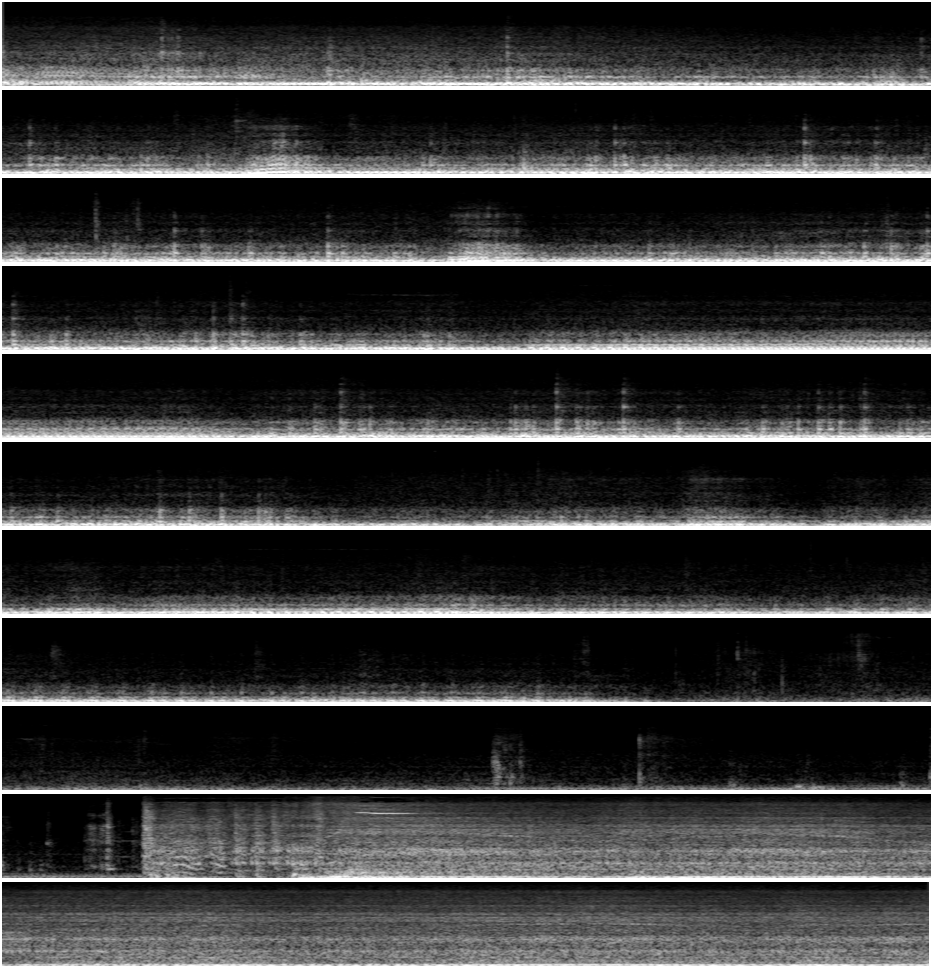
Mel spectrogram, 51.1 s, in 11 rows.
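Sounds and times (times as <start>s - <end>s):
car engine exhaust note: 0.0s - 35.8s, 42.5s - 51.0s.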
